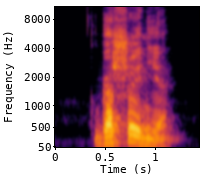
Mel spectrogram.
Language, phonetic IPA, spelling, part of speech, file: Russian, [ɡɐˈʂɛnʲɪje], гашение, noun, RU-гашение.wav
- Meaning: 1. extinguishing 2. cancellation 3. hydrating, slaking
